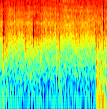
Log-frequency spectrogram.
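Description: Chopped onions sautéing in a little canola oil in a pan on high heat: a steady sizzle with a few faint crackles.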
